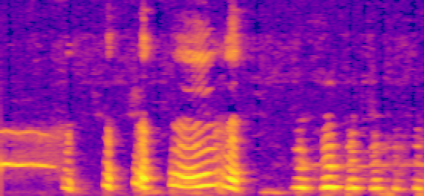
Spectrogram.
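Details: Pet African grey parrot in its cage during its usual bedtime routine, babbling and singing indoors: a rapid jumble of short speech-like syllables, one wavering drawn-out note, then a quick run of clipped chattering notes.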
